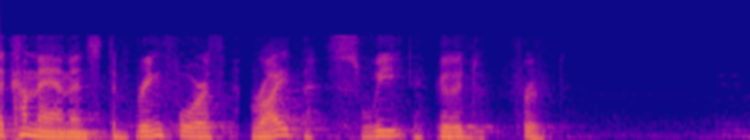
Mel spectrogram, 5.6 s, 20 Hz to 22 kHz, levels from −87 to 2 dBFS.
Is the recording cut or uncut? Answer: cut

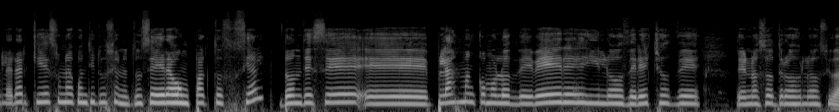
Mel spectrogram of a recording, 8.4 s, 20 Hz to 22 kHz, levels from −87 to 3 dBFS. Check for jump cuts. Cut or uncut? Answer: cut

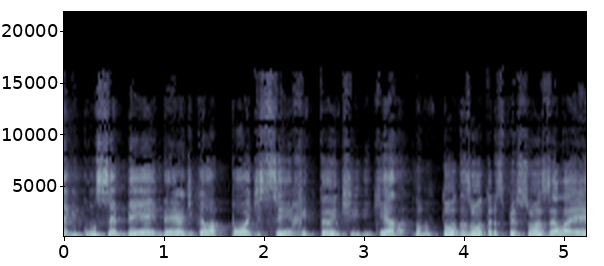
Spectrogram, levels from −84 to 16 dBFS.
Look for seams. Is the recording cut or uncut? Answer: cut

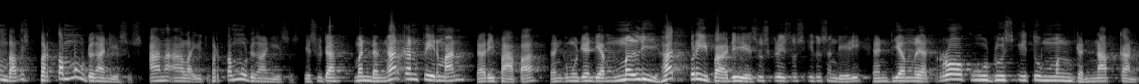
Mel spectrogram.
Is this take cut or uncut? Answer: uncut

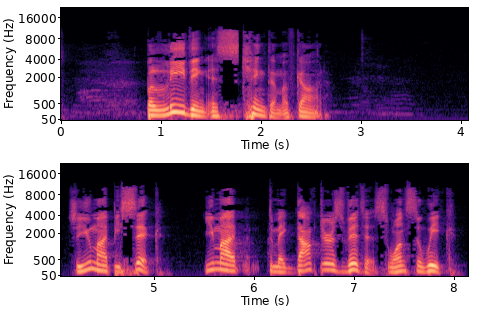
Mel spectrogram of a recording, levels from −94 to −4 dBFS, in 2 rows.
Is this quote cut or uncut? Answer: cut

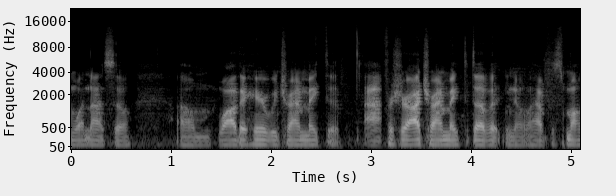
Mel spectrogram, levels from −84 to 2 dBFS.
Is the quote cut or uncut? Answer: cut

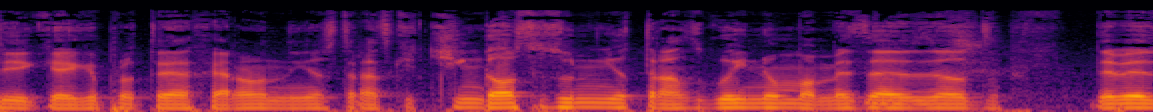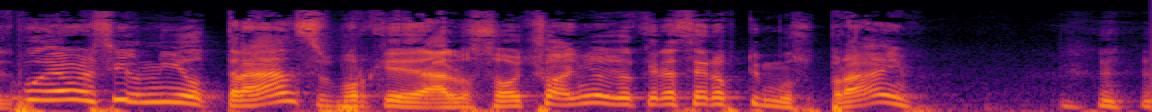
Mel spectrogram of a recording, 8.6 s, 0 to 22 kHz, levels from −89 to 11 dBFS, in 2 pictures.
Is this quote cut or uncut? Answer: cut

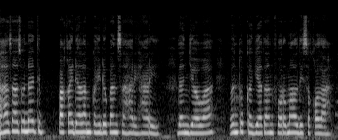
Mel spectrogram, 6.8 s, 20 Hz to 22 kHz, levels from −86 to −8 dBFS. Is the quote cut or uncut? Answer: cut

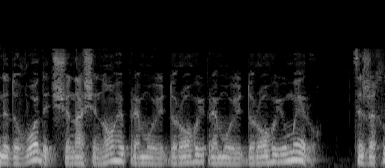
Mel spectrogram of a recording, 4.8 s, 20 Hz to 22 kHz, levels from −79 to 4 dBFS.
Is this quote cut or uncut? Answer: cut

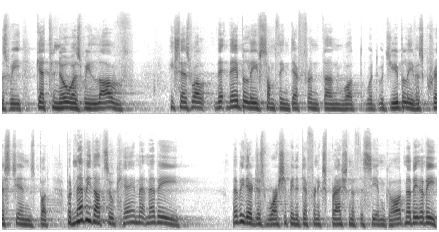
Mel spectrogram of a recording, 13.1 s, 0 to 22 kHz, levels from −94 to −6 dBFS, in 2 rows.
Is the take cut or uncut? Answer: cut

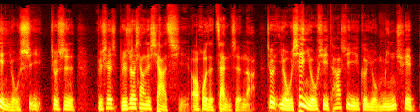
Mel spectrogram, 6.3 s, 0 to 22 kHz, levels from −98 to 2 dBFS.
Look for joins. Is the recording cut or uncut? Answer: uncut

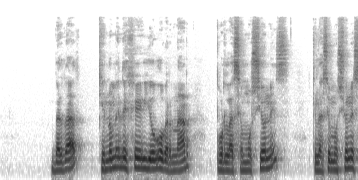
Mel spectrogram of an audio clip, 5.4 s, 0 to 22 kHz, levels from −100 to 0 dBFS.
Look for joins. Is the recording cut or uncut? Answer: uncut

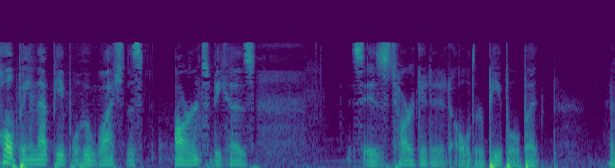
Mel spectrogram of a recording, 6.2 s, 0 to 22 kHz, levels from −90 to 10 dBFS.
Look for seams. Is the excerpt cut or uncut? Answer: uncut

